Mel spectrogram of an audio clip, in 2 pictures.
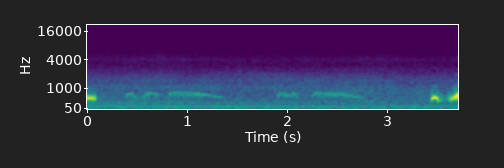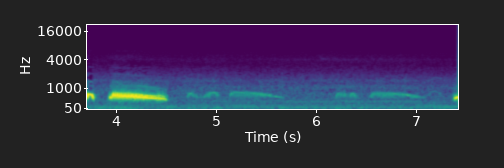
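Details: Spotted dove cooing in the 'giọng thổ' voice, meant to provoke wild doves into a fast response; soft two-part coos repeat steadily, broken midway by a brief cluster of louder, throaty coo notes.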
